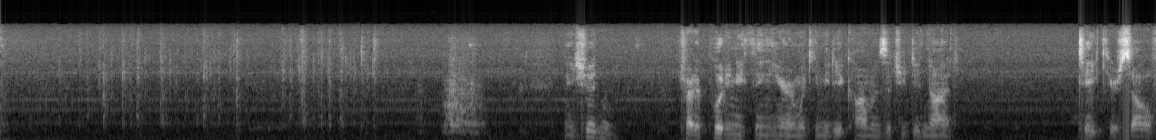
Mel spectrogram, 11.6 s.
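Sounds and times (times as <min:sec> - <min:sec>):
typing on a computer keyboard: 0:00.8 - 0:03.8
steady hiss: 0:03.7 - 0:11.5
speech: 0:05.6 - 0:09.7, 0:10.8 - 0:11.5.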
